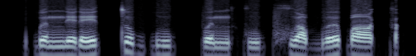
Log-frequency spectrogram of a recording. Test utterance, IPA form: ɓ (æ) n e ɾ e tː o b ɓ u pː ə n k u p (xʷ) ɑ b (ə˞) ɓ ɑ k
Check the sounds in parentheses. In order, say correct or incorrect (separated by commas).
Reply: incorrect, correct, incorrect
